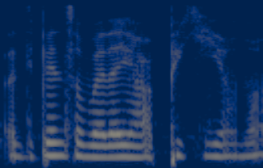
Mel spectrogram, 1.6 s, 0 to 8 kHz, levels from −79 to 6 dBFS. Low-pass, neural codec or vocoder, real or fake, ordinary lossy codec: 7.2 kHz; none; real; MP3, 64 kbps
